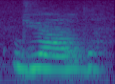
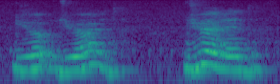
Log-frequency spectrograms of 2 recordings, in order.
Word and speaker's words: Dualed: Comment on prononce ce truc Duald. Duald. Non. Dualed. Comme les ampoules LED.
